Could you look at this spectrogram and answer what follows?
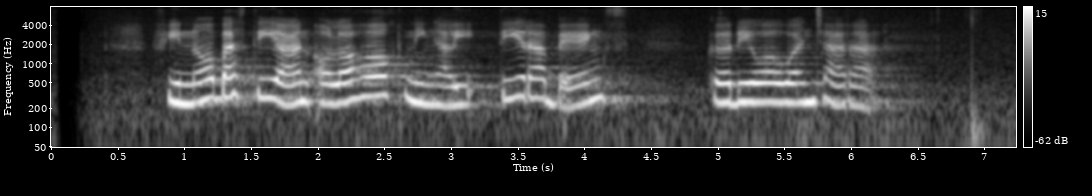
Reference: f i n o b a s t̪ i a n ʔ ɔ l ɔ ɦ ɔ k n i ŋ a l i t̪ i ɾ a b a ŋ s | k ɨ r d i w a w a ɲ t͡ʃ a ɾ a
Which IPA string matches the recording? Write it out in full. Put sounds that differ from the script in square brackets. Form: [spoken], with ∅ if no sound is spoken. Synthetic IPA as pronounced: f i n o b a s t̪ i a n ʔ ɔ l ɔ ɦ ɔ k n i ŋ a l i t̪ i ɾ a b [ɛ] ŋ s | k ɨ r d i w a w a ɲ t͡ʃ a ɾ a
